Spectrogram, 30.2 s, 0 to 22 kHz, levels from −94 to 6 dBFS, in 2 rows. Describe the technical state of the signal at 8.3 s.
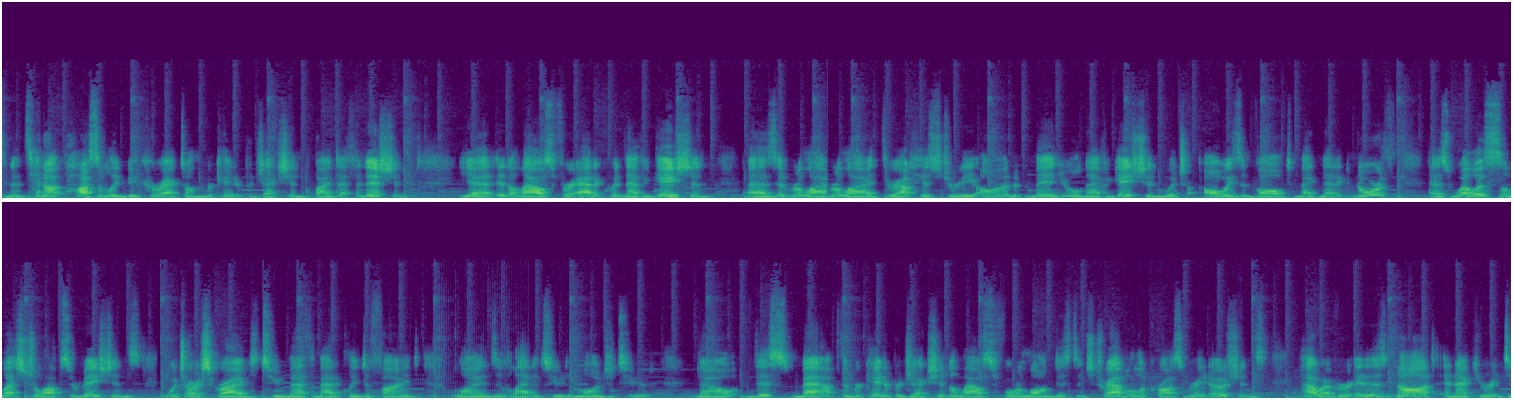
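A CD skip occurs at 8.25 s, just before the requested moment. A knock or disc flaw has thrown the laser onto another turn of the spiral, so playback mutes for only a few milliseconds and resumes from another point in the sound, heard as a tick and an abrupt discontinuity. On the waveform, a brief flat gap sits between two unrelated segments. A spectrogram shows a thin vertical broadband line where the content changes suddenly.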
